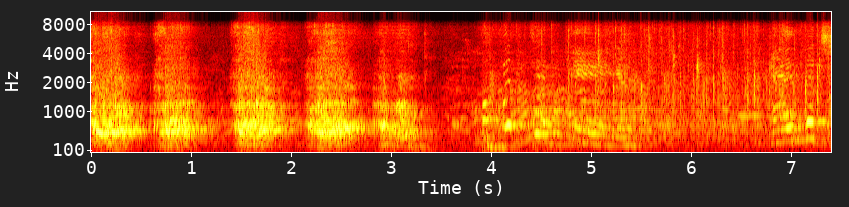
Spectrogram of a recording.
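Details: Sparky, a female California sea lion (Zalophus californianus) at Como Zoo, gives four loud, hoarse barks in quick succession during a zoo vocalizing event, followed by an announcer; California sea lion.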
